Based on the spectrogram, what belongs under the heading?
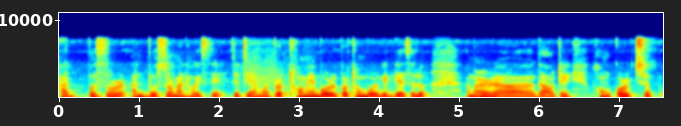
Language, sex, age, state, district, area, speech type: Assamese, female, 18-30, Assam, Lakhimpur, rural, spontaneous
